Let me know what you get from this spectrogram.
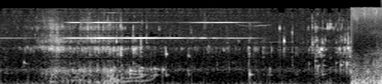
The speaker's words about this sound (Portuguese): Este lugar onde eu estou chama-se Praia. Eu adoro ir à praia no verão. E aqui atrás de mim temos o mar ou oceano. Eu adoro tomar banho de mar e nadar no mar, especialmente um mar de águas cristalinas e calmas, como este daqui.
